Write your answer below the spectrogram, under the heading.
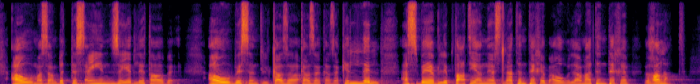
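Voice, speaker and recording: Talking at a fairly slow pace, a man with a Lebanese accent has a high pitch. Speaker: audience member asking a question. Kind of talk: discussion question.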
